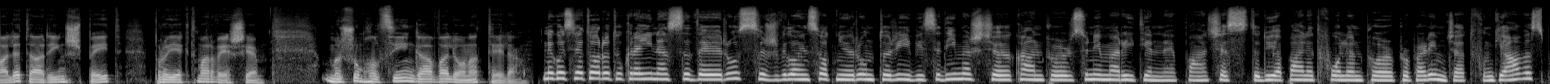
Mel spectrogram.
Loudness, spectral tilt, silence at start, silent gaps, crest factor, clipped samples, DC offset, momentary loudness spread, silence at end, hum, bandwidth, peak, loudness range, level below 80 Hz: -18 LUFS; -5 dB/octave; 0 s; none; 10 dB; under 0.1%; under 0.1%; 6 LU; 0.05 s; none; 16 kHz; -8 dBFS; 4 LU; -46 dBFS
